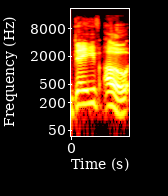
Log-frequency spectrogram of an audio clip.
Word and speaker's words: Davo: And this one goes to Davo once again who puts in a 10. He said, "My name is pronounced Dave O." So it's Davo and he said, "Still watching and supporting.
